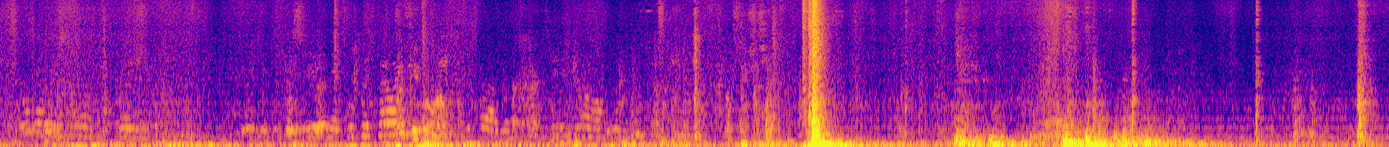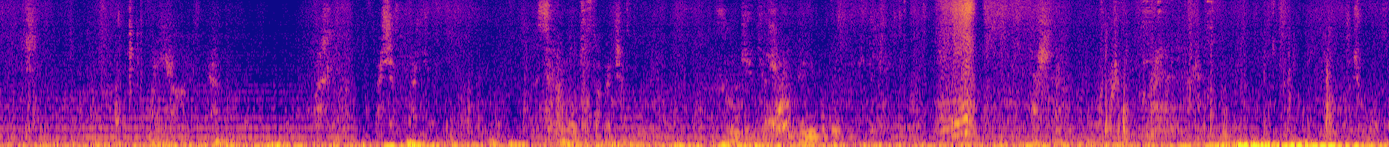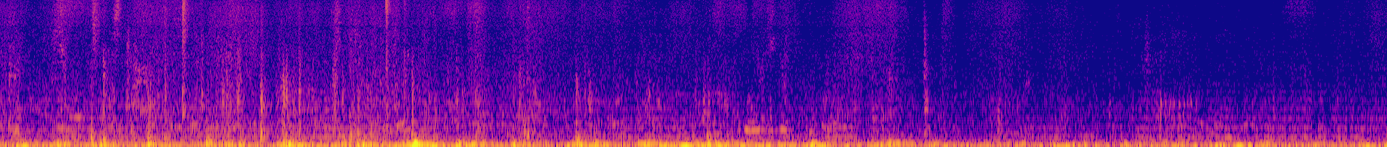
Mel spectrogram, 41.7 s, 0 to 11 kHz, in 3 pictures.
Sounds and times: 8.0s Slamming of doors 8.5s
9.5s rumble 12.5s

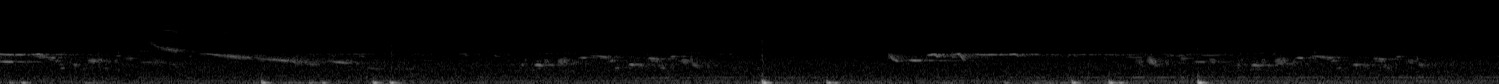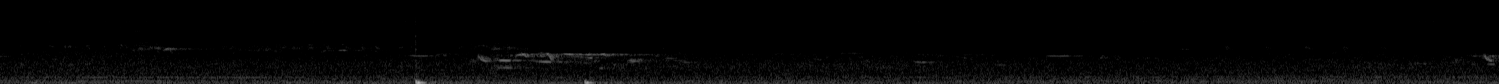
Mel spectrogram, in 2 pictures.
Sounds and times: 0.0s Birdsong 4.2s
0.0s insects 29.9s
2.6s banging noises on the mic 4.1s
5.0s Birdsong 21.9s
7.6s banging noises on the mic 8.5s
10.7s banging noises on the mic 11.3s
12.0s banging noises on the mic 12.2s
19.1s banging noises on the mic 19.4s

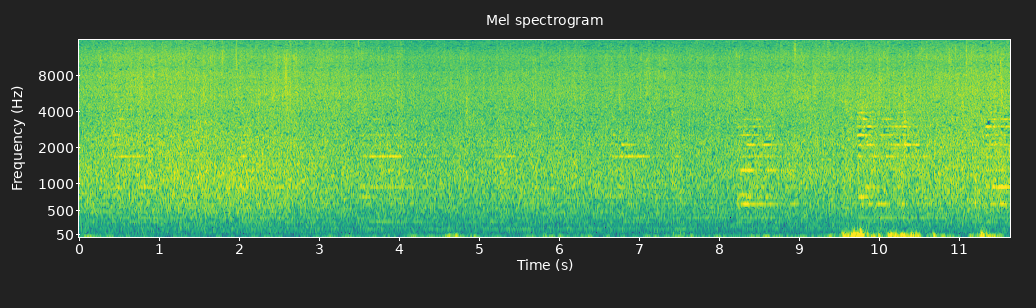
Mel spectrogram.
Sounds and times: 0.0s rain 11.6s
5.2s bells 11.6s

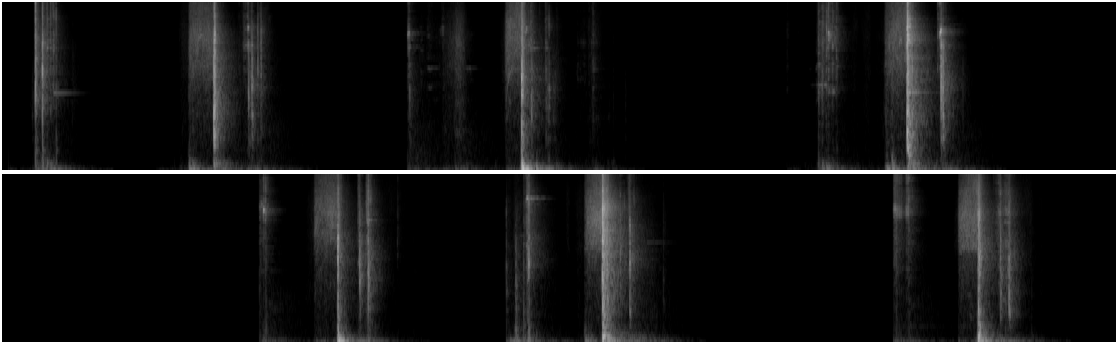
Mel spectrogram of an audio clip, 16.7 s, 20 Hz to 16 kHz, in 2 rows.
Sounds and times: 15.6s windows slide open, close2 16.1s

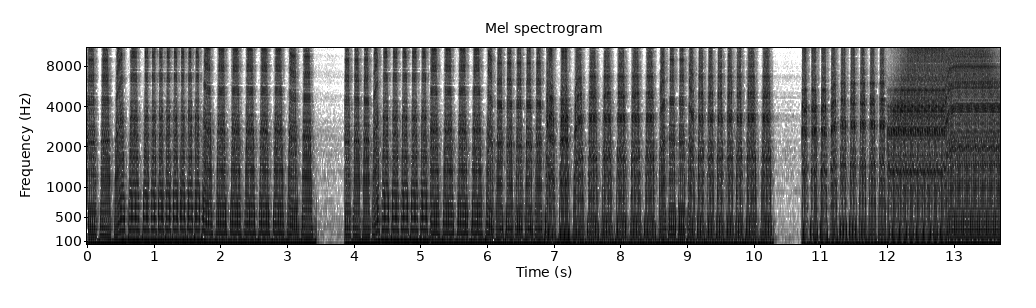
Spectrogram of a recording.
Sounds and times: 0.0s wobble basses 13.7s

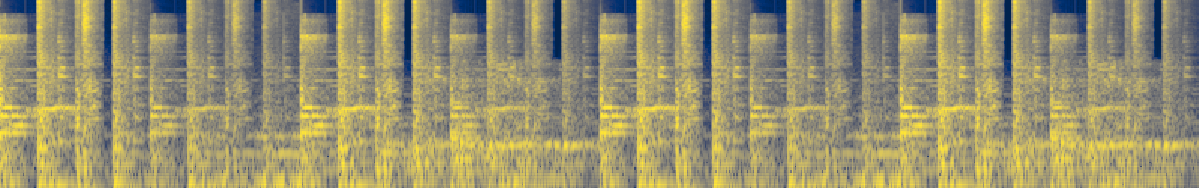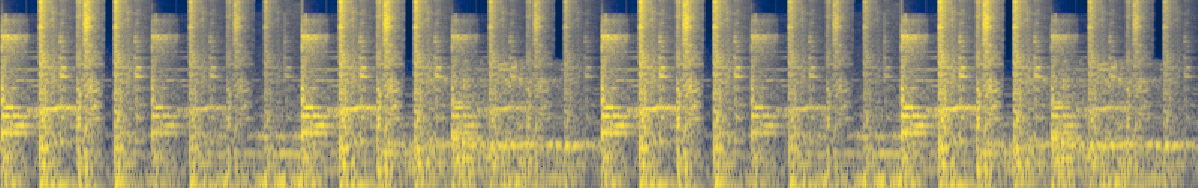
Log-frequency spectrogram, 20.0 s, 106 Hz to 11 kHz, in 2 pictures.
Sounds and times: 0.0s Drum 19.9s

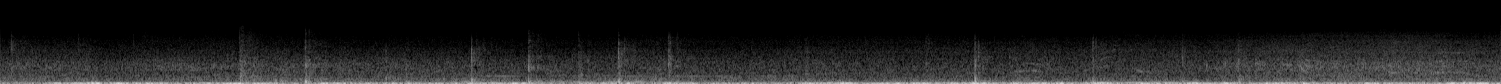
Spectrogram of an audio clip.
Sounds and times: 0.0s cars on the streets 15.0s

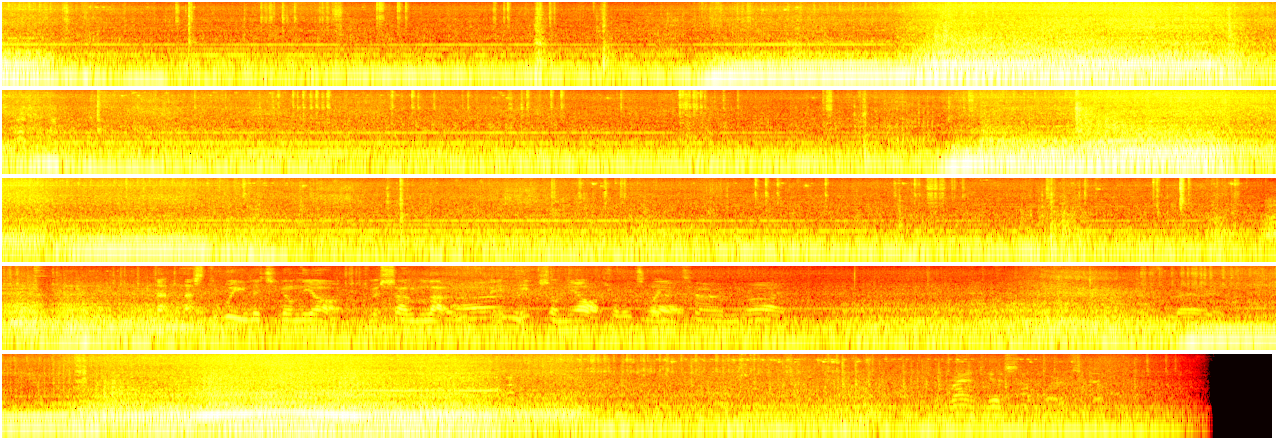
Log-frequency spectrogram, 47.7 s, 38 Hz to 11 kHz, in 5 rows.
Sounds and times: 0.0s car with v8 engine cruising and revving 47.3s

